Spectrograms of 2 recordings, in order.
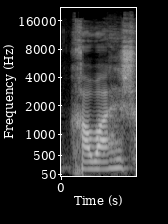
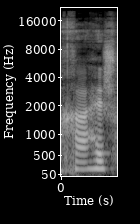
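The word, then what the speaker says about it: ख़्वाहिश: यह ख्वाहिश नहीं है, यह ख्वाहिश है; लिखित रूप में उच्चारण स्पष्ट होना चाहिए।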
